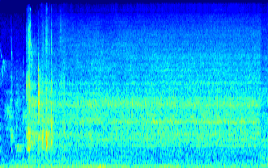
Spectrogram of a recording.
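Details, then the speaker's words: Household water pump that would not shut off after its tank ran dry and air entered the system. After re-bleeding the air, it hums steadily with no surging and cuts off when the outlet is closed; normal run. "เดี๋ยวลองปิดขาออกดูนะอ้าวได้ละได้ละโอเคใช้ได้แล้วทุกคน"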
